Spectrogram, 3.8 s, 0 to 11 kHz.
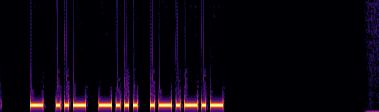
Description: Morse code, heard as a keyed tone, about 27 wpm, 700 Hz. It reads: TUB.
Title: Pangram Challenge v2 - 28wpm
